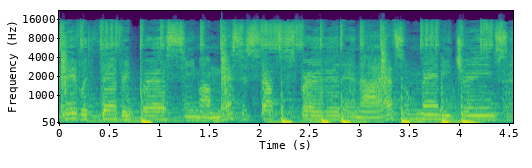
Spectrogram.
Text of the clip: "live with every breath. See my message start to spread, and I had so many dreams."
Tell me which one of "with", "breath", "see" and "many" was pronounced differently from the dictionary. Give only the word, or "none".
breath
